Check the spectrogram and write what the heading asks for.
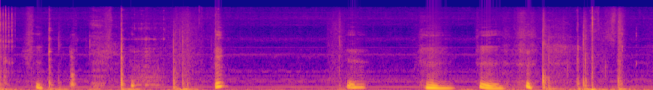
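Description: Animated cartoon sound effects: small sharp clicks and knocks of kitchen things being handled, and a few short wordless vocal sounds that drop in pitch, over a steady low hum.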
